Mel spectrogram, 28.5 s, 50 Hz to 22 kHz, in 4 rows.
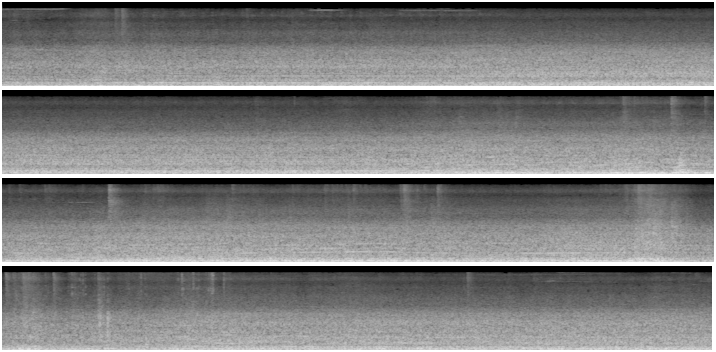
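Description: Scania DC09 five-cylinder diesel and drivetrain of a city bus running under way, heard from inside the passenger cabin with road noise. The engine note rises and falls a few times. A single sharp knock or rattle comes about three-quarters of the way through.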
